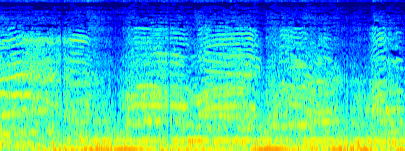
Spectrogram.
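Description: A K-pop dance track played loud through a concert PA with a heavy steady bass, with fans screaming and cheering over it.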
